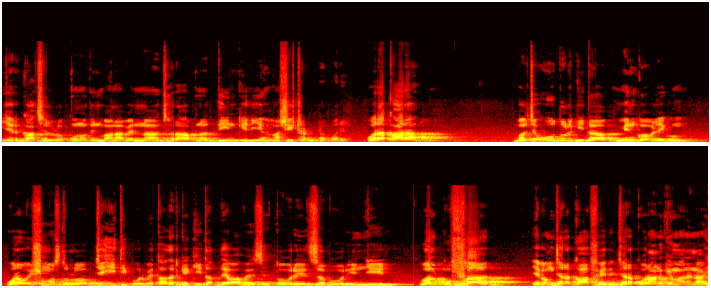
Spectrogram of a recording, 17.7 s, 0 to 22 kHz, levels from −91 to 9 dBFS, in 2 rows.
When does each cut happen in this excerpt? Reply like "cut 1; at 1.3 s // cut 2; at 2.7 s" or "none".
cut 1; at 4.3 s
